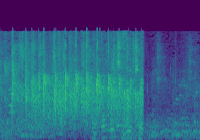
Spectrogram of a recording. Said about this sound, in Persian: و اصلا بحثی نیست که من بخوام اینجا در مورد صحبت کنم تشویقش کنید لطفا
